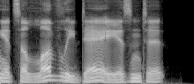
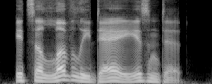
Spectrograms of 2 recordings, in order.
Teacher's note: You've worked on the rhythm and the slight upward lilt at the end.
